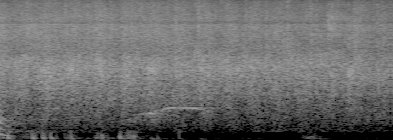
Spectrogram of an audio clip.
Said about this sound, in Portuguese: Uau, Jesus, dá uma salva de palmas aí, bem forte ao Senhor.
